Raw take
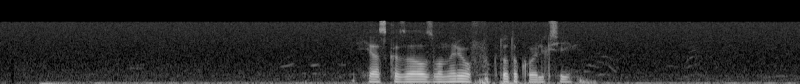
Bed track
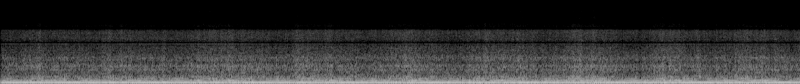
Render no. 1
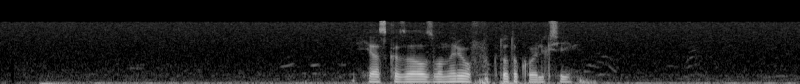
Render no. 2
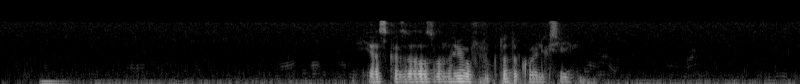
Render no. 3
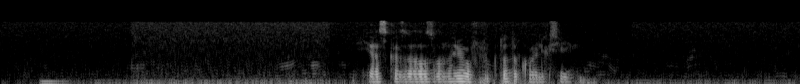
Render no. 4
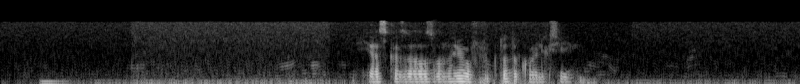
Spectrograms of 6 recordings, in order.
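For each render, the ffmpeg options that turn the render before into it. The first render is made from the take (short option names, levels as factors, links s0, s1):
-af "afftdn=nr=6:nf=-43"
-af "flanger=delay=7.5:depth=9.1:regen=64:speed=1.3:shape=sinusoidal,tremolo=f=140:d=0.974"
-filter_complex "[0:a]asettb=1/sr,asplit=3[s0][s1][s2];[s0]atrim=end=1.314[s3];[s1]atrim=start=1.31:end=3.3,asetpts=PTS-STARTPTS,afade=t=in:d=0.004:c=qsin,afade=t=out:st=1.986:d=0.004:c=qsin,acontrast=63[s4];[s2]atrim=start=3.296[s5];[s3][s4]acrossfade=d=0.004:c1=hsin:c2=qsin[s6];[s6][s5]acrossfade=d=0.004:c1=qsin:c2=hsin,asettb=1/sr,asplit=3[s7][s8][s9];[s7]atrim=end=5.484[s10];[s8]atrim=start=5.48:end=6.32,asetpts=PTS-STARTPTS,afade=t=in:d=0.004:c=qsin,afade=t=out:st=0.836:d=0.004:c=qsin,highshelf=f=4100:g=-9[s11];[s9]atrim=start=6.316[s12];[s10][s11]acrossfade=d=0.004:c1=hsin:c2=qsin[s13];[s13][s12]acrossfade=d=0.004:c1=qsin:c2=hsin"
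-af "volume=2.51,alimiter=limit=0.794:level=0:latency=1"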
